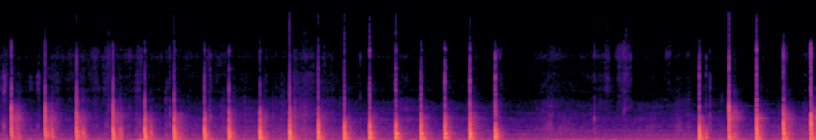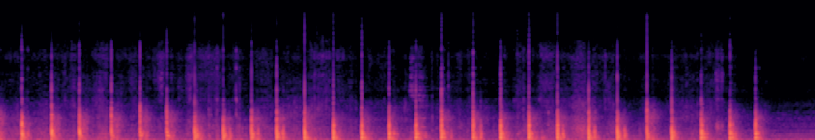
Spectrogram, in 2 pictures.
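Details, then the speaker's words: Coin tap test on a cured fiberglass/core repair on a sailboat: crisp bright taps, about two a second, all ringing the same with no dull thuds. Solid laminate, no damp or soft spots. "so that's not too bad huh sounds good no Dam no soft spots so we're happy with that"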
